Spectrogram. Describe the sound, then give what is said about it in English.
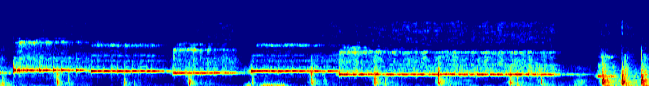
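Repeated sharp knocks on a door, about ten in an uneven rhythm, sound over a steady, high ringing tone that drones through the whole stretch. Nobody speaks. “Come on, open up, will you? I got a message for you. Come on, answer the door.”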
